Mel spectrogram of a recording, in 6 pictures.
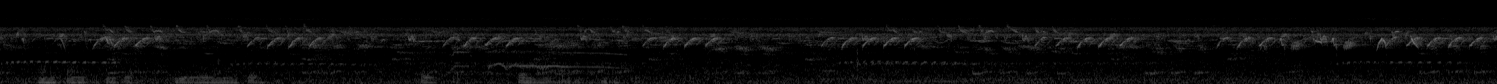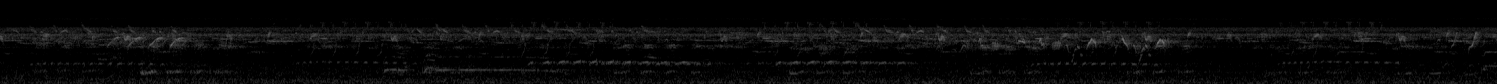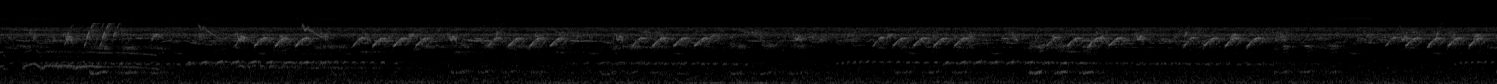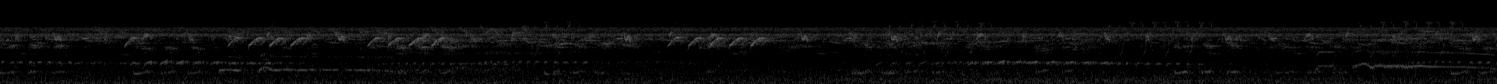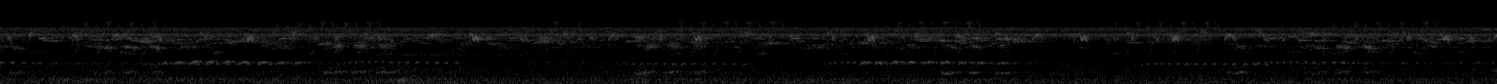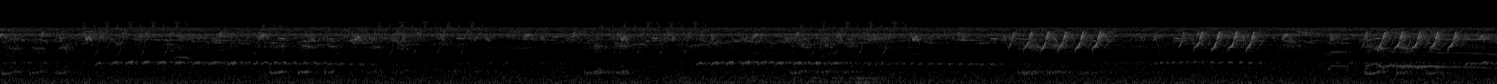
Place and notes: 種瓜路4-2號, TaoMi Li, Puli Township - Early morning
Crowing sounds, Bird calls, Early morning
Zoom H2n MS+XY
